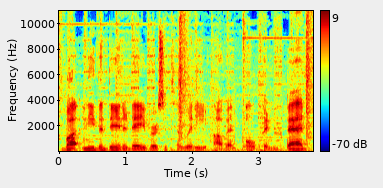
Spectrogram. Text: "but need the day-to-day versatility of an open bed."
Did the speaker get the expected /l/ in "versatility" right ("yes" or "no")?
yes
